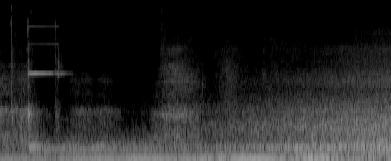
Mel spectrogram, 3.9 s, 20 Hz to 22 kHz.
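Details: Midea 5000 BTU window air conditioner MAW05R1WWT, newly installed, plugged alone into the outlet: a few short beeps, then fan and compressor hum rise and settle into a smooth, even run; normal.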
